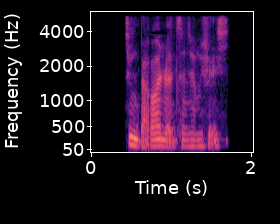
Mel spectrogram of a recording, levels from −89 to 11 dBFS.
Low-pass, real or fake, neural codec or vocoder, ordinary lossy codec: 5.4 kHz; fake; codec, 16 kHz, 4 kbps, X-Codec, HuBERT features, trained on balanced general audio; MP3, 48 kbps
